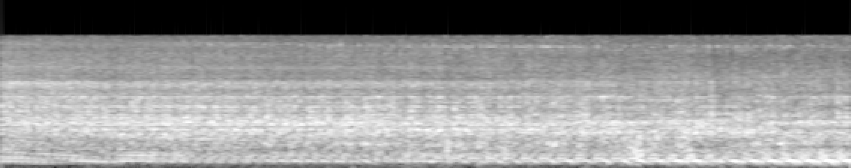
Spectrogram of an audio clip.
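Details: Engine at idle with a dull, rapid knock or rub ticking with engine speed; owner leans toward not rod knock and suspects something rubbing on the timing cover.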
